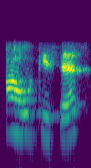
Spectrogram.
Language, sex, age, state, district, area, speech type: Tamil, female, 18-30, Tamil Nadu, Chennai, urban, conversation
